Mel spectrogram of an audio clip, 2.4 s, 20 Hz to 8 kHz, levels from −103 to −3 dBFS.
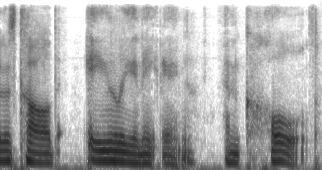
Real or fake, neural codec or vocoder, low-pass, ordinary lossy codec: fake; codec, 24 kHz, 3 kbps, HILCodec; 7.2 kHz; AAC, 48 kbps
